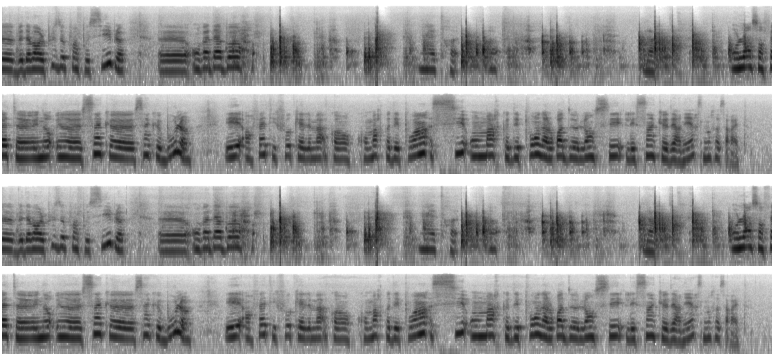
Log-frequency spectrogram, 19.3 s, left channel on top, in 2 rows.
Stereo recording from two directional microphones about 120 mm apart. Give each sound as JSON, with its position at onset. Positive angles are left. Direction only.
{"t": 0.0, "sound": "speech", "side_deg": 25}
{"t": 3.3, "sound": "a sound", "side_deg": 0}
{"t": 5.3, "sound": "speech", "side_deg": 5}
{"t": 6.5, "sound": "wood", "side_deg": 5}
{"t": 8.1, "sound": "chopping", "side_deg": 0}
{"t": 9.1, "sound": "speech", "side_deg": 10}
